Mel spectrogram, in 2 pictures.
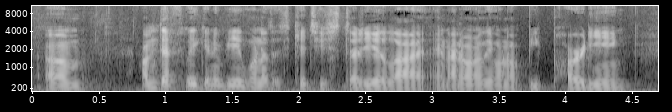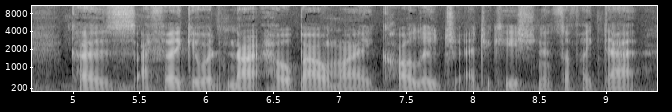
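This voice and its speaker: A man's voice: lowish voice, fairly even intonation, brisk. A teenage boy giving short, blunt answers in a casual chat. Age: teens. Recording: faint background noise.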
